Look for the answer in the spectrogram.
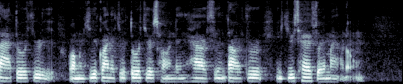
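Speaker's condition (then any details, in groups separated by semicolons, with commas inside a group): Hearing impairment; trouble following fast speech in Skype video meetings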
